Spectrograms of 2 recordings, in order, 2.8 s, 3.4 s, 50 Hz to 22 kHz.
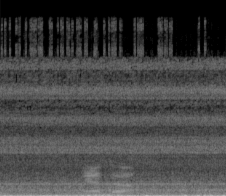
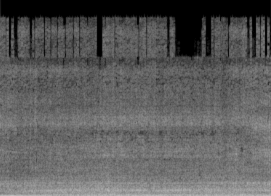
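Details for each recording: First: Six-cylinder 250 CID engine in a van with a new Daytona carburetor, fuel pressure regulator and gauge fitted for a hot-restart problem, restarted in a parking lot during a test drive: low, even idle, no misses, knocks or hunting; runs smoothly. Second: Frank's 250 CID six-cylinder with new Daytona carburetor and fuel pressure regulator, hot restart at zero PSI: low uneven chugging drags several seconds before settling; fuel suspected still leaking into carburetor, less bad than before regulator.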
